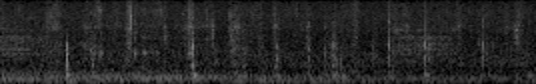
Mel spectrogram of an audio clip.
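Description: Flathead screwdriver turning a small machine screw through a plastic latch piece into a nut, making scattered faint clicks and scrapes. A low steady hum runs underneath.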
